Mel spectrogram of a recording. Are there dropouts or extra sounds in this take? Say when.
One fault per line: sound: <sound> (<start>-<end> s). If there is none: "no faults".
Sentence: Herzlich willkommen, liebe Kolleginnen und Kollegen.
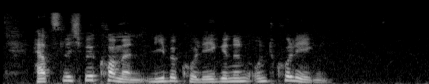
no faults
